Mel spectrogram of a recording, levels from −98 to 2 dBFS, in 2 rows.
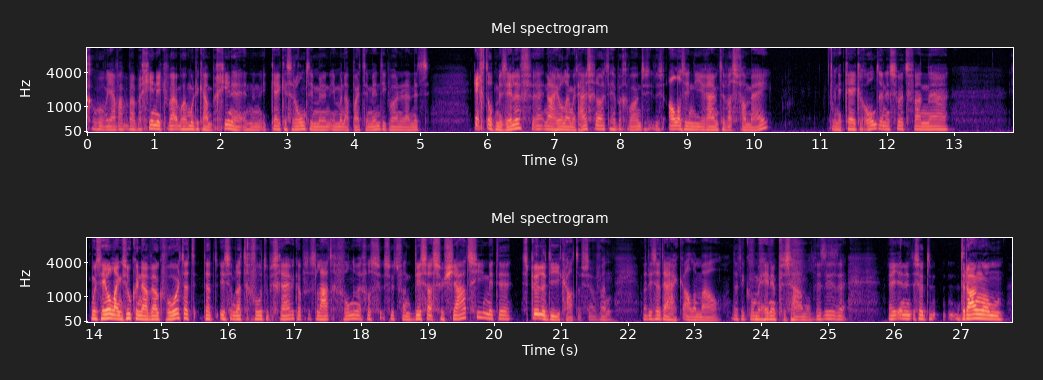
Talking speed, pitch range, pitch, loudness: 240 wpm, 120-145 Hz, 130 Hz, -28 LUFS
